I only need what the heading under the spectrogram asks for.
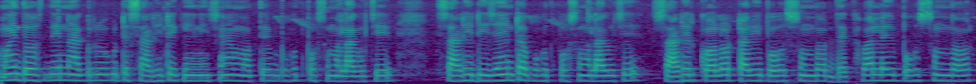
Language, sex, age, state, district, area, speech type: Odia, female, 30-45, Odisha, Boudh, rural, spontaneous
